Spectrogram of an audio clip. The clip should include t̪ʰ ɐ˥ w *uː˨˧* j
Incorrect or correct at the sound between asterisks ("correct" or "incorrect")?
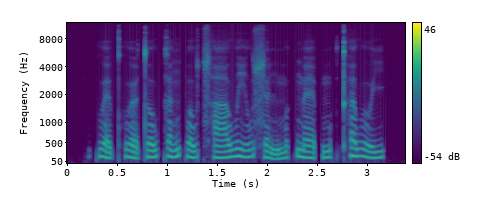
correct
